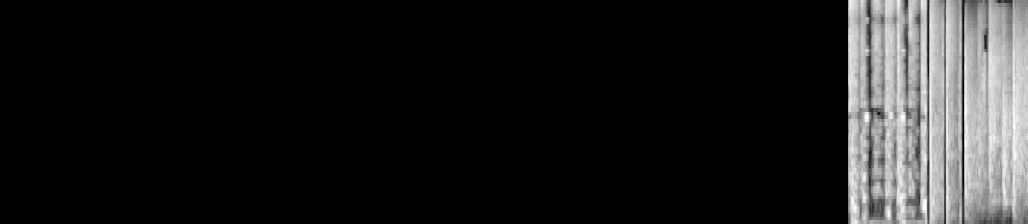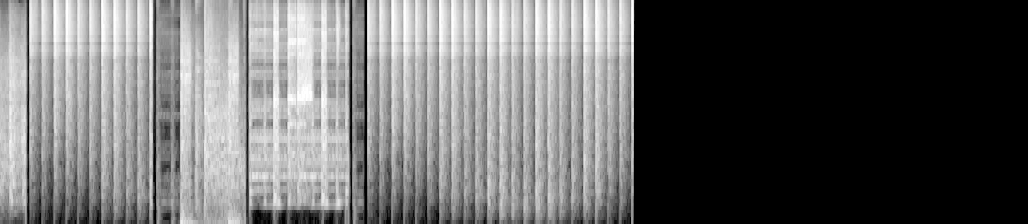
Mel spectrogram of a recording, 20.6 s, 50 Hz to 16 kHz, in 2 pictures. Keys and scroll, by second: 1.4 super+t, 2.6 Left, 4.3 Left, 4.5 Up, 4.7 Right, 5.1 Down, 7.5 Right.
